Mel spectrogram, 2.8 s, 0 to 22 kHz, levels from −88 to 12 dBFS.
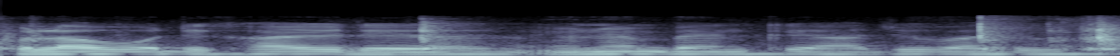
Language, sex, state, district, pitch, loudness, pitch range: Hindi, male, Madhya Pradesh, Umaria, 115 Hz, -21 LUFS, 110-120 Hz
